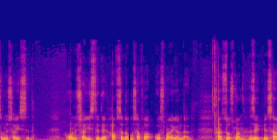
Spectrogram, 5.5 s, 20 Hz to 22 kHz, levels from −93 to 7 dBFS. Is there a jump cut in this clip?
yes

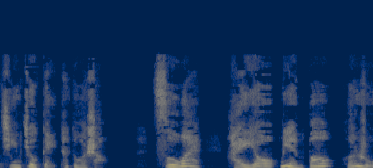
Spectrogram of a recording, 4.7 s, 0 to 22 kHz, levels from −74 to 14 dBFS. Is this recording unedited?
yes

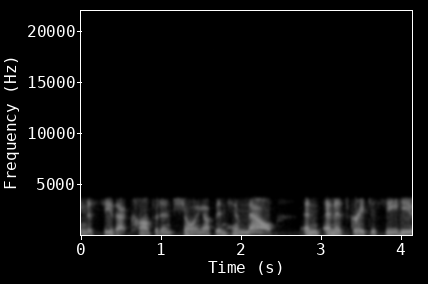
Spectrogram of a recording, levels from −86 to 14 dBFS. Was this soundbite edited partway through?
yes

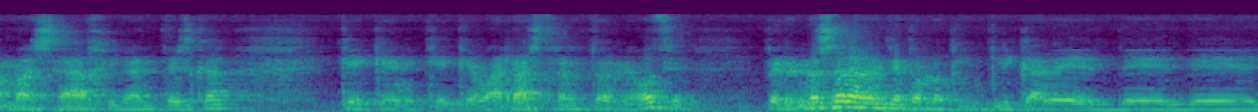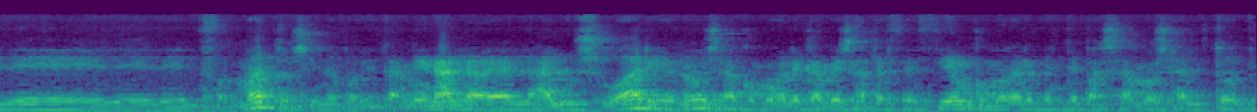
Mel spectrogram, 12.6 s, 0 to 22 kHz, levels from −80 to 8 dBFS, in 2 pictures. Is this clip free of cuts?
yes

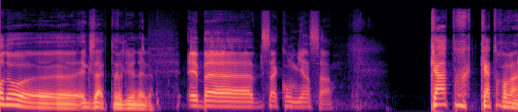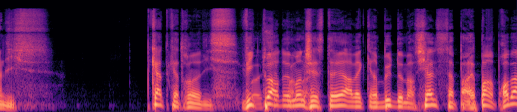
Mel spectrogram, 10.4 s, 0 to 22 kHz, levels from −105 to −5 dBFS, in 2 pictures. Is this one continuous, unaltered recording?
no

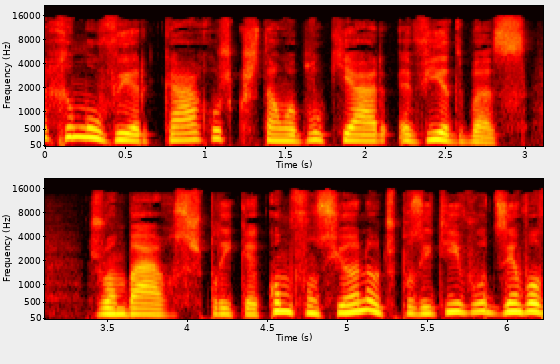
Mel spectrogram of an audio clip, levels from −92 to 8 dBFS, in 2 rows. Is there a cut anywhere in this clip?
no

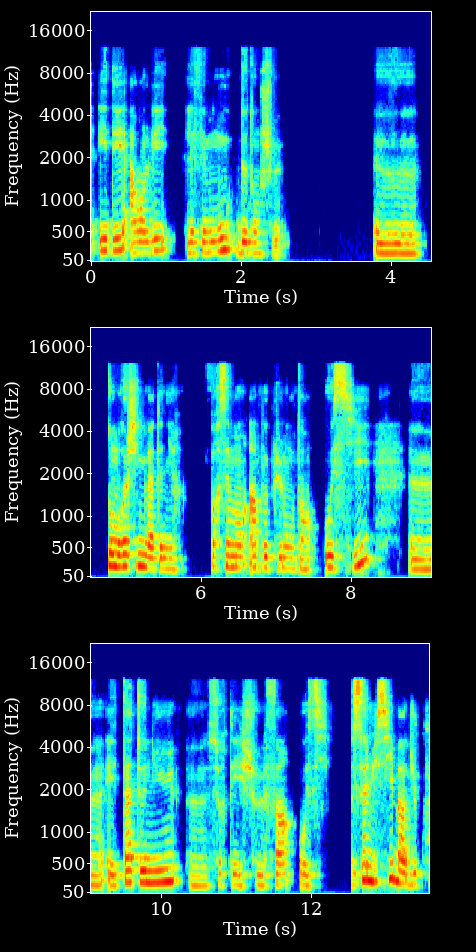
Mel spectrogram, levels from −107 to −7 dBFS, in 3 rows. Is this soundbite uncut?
yes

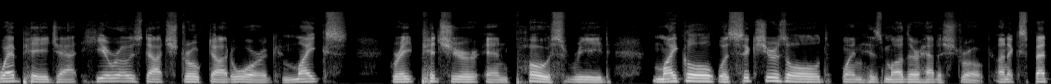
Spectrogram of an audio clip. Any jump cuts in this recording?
yes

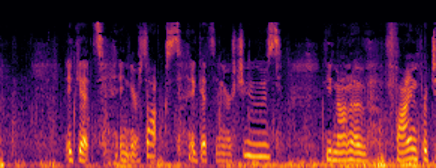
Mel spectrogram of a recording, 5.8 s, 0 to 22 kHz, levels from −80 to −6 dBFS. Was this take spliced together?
yes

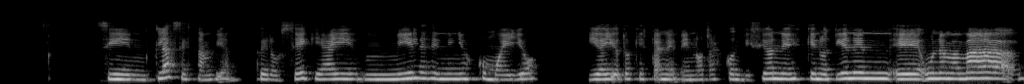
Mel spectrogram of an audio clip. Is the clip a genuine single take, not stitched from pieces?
no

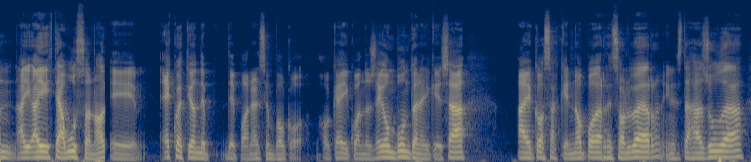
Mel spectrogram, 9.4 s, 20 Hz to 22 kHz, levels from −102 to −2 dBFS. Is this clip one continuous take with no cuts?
no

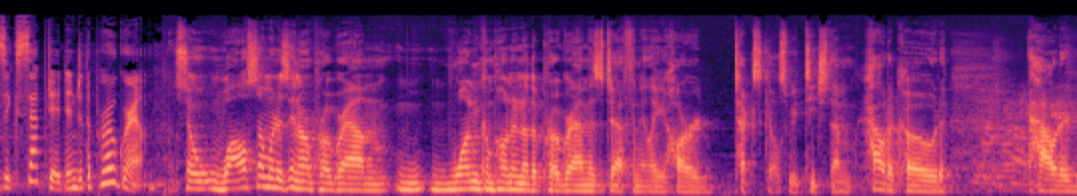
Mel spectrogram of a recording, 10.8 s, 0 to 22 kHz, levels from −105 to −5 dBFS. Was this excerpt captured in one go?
yes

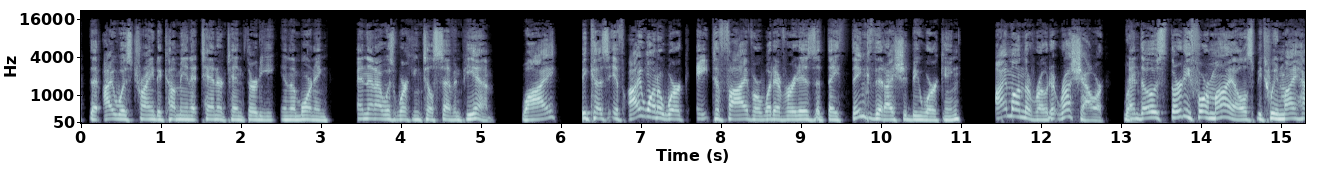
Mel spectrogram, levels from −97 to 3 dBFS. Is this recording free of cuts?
yes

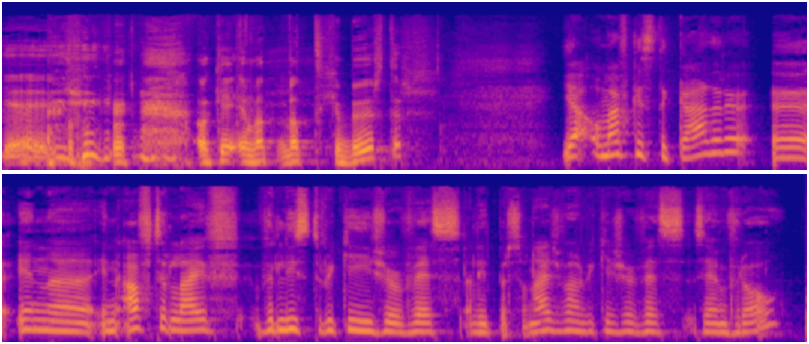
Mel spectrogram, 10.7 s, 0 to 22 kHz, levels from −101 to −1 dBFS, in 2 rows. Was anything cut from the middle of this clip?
yes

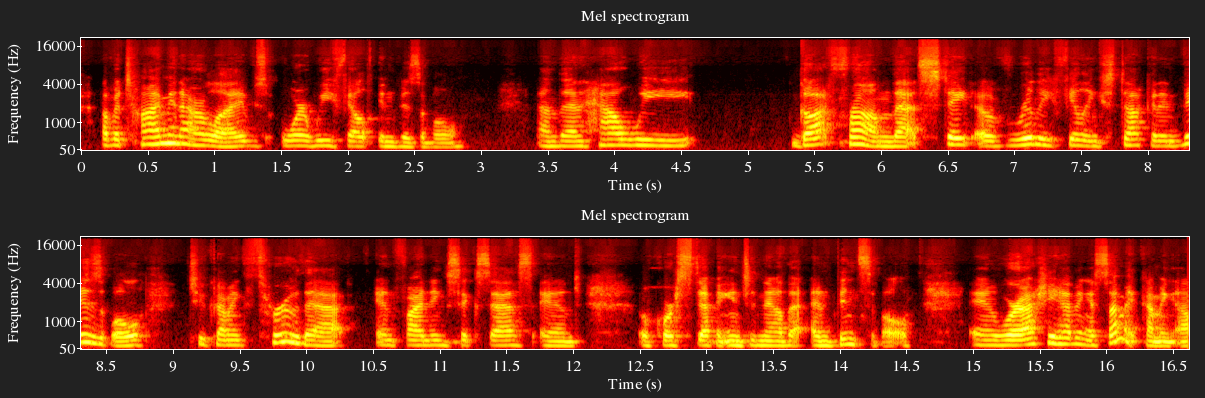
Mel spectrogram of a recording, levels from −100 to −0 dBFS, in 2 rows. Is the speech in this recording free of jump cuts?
yes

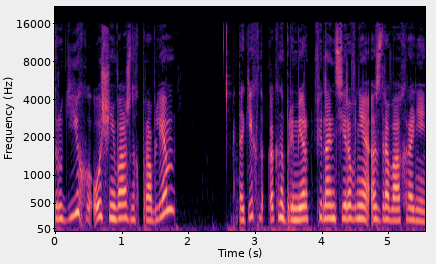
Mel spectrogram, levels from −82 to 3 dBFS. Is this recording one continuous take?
no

